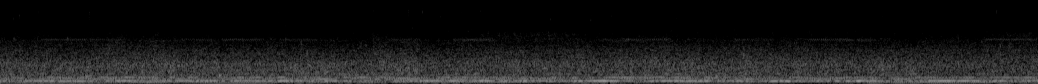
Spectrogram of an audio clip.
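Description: Quiet ambient meditation backing: a sustained low drone of held tones over a steady hiss of running water, with faint short high tones recurring about once a second.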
